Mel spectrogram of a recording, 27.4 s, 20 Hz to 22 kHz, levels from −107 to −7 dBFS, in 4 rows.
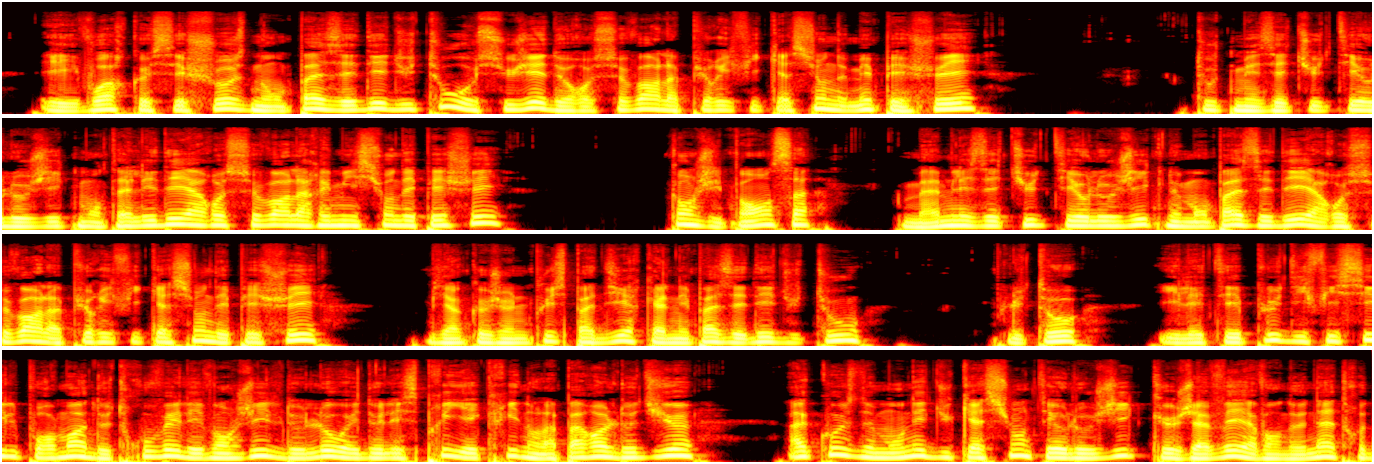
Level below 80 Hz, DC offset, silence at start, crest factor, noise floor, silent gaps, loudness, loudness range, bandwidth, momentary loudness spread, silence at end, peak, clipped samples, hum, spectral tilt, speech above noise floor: -38 dBFS; under 0.1%; 0.15 s; 16 dB; -70 dBFS; 5.19-5.29 s, 9.60-9.77 s, 9.85-10.11 s; -19 LUFS; 3 LU; 14 kHz; 6 LU; 0 s; -4 dBFS; under 0.1%; none; -7 dB/octave; 52 dB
